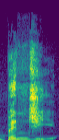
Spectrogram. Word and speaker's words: Benji: He wants us to call him Benji. That's what it's supposed to be pronounced as. Oh, Benji.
